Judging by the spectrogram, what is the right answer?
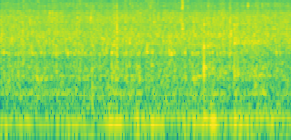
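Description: A creek running through a rural property flows with a steady, low rushing wash that stays even throughout, with faint splashy bursts scattered in it.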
